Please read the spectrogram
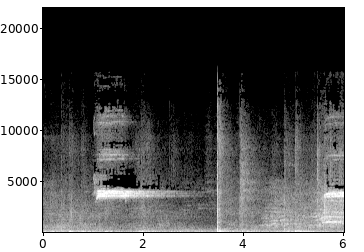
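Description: Referee's whistle blowing once for about a second, a single sharp smack of a volleyball being hit around the middle, then a second whistle near the end with players' voices calling out in a gym.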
